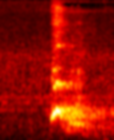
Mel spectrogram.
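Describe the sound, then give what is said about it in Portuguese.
A dog, Cacau, growls once, a short, rough snarl that starts abruptly after a moment of quiet and trails off over about half a second, with no one talking. “Tá ouvindo a rosnar?”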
